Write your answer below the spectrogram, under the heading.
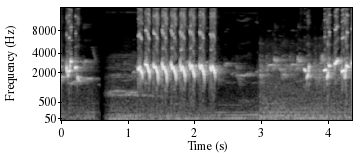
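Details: Trucukan, or yellow-vented bulbul, singing a 'gacor' lure song meant to set other birds singing: one short phrase, then a tight run of nine sharp, down-slurred chirps, and a softer bubbling phrase to close.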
